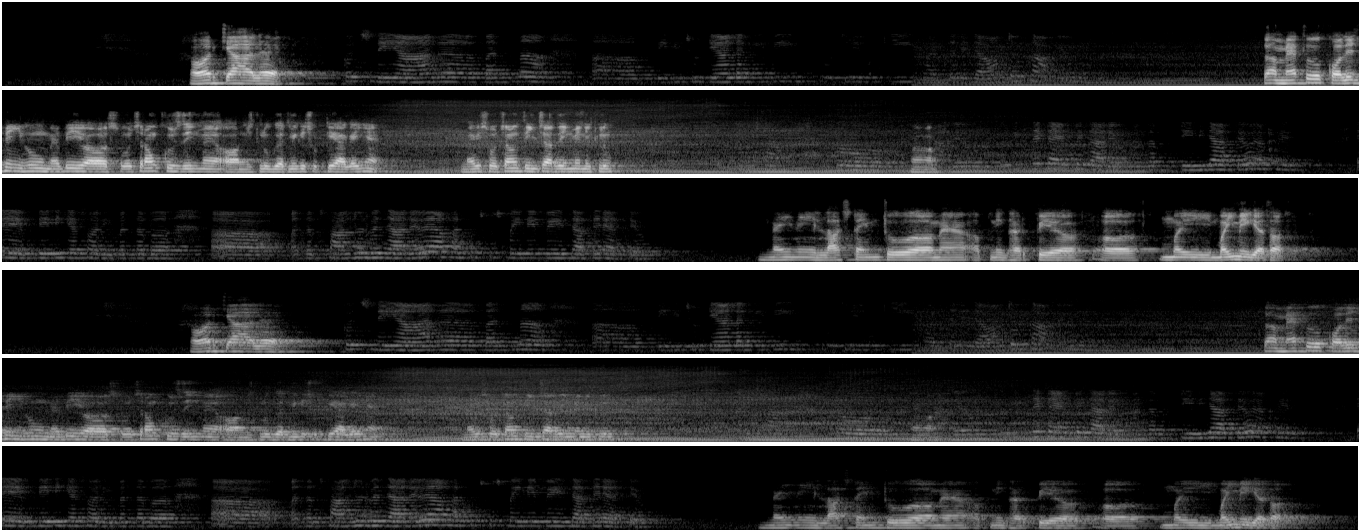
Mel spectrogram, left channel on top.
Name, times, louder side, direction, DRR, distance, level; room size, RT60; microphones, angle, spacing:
voice 1, 0.9-1.5 1.8-2.0 3.4-10.8 20.9-26.5 26.9-33.6, equal, ahead, 1.3 m, -46 dB
voice 2, 1.9-2.9 12.6-17.4 18.2-19.8 22.7-22.9 34.7-40.0, left 8 dB, 75° left, 0.3 m, -20 dB
sound 1, 9.1-25.0, right 1 dB, 30° right, 2.1 m, -40 dB
7.7 x 7.1 x 4.7 m
head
